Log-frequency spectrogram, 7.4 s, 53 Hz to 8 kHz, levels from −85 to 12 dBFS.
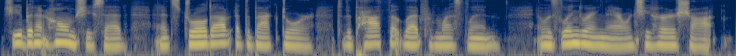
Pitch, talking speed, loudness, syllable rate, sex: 145 Hz, 260 wpm, -18 LUFS, 5.9 syllables/s, female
